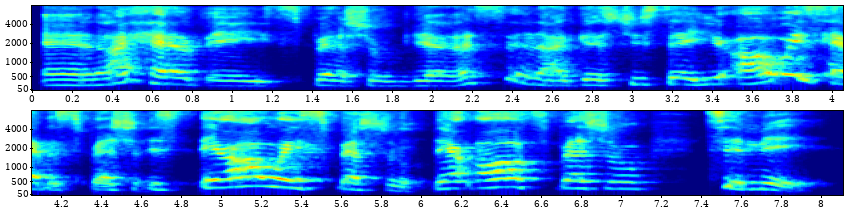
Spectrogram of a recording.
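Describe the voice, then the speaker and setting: A middle-aged or older woman hosting a podcast, talking informally and haltingly as she introduces and interviews a guest. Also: a little high, animated. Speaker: podcast host.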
